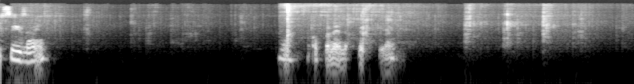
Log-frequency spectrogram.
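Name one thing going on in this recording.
A spice shaker rattles as seasoning is shaken over vegetables in a pan.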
